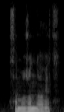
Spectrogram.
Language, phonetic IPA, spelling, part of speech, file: Polish, [ˌsãmɔʒɔ̃nˈdɔvʲjɛt͡s], samorządowiec, noun, LL-Q809 (pol)-samorządowiec.wav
